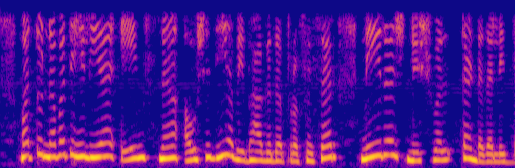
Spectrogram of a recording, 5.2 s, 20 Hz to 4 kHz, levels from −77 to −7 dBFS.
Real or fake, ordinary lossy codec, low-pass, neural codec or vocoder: real; none; 3.6 kHz; none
